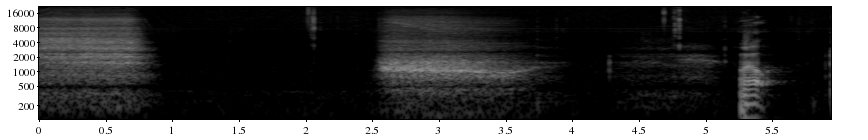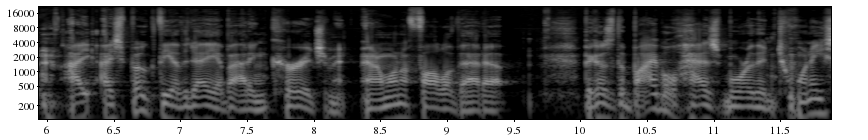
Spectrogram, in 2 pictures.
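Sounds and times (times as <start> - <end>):
slow deep breathing in and out during a guided calming exercise: 0.0 - 1.0, 2.5 - 5.2, 9.6 - 10.1
speech: 6.2 - 11.8.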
